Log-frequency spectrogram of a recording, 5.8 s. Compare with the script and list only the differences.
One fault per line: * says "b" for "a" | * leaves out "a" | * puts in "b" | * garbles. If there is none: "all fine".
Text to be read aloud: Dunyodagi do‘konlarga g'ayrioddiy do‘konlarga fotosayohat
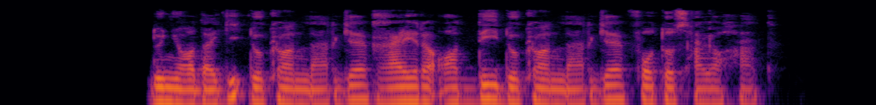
all fine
